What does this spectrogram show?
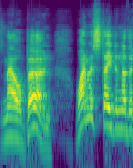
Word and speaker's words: Melbourne: Then back to Melbourne, pronounced Melbourne.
